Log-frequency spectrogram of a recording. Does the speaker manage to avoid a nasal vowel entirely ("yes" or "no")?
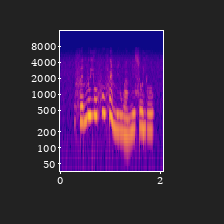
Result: no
